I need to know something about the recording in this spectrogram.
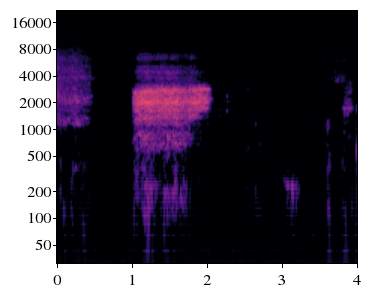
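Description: Audible 'stress breath' (the 'Darth Vader breath'): a man breathing through the nose with the mouth closed and the throat narrowed, as for fogging a mirror. A faint breath at the start is followed about a second in by a stronger hissing breath lasting about a second.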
